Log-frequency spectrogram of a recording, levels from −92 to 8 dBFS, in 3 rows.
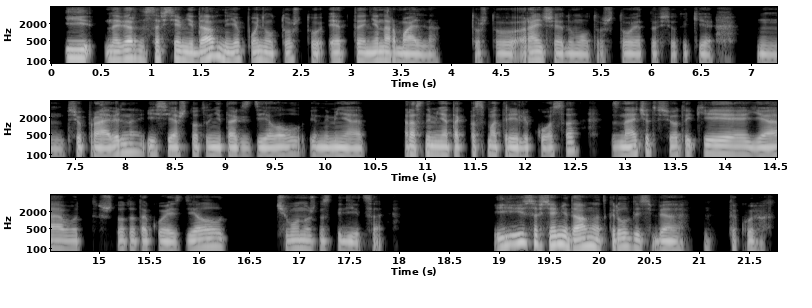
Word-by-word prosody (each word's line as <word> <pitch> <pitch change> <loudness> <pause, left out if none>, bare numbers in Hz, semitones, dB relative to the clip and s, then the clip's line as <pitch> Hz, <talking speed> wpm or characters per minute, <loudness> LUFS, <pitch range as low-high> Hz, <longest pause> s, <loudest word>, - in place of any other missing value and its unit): И, 125 -2 +3
наверно, 110 +2 +4
совсем 115 +1 +1
недавно 110 +6 +5
я 105 +2 +3
понял 105 -3 0
то, 95 +1 -4
что 105 - -5
это 100 0 -1
ненормально. 95 -3 +2 0.3
То, - - -8
что 90 -1 -3
раньше 100 -2 +1
я 90 - +1
думал 90 -1 -2
то, - - -14
что 90 0 -4
это 85 - -5
всё-таки, 85 -2 -8 0.4
м, 85 -2 -4
всё - - -2
правильно, 110 +8 +2
если 95 -1 -3
я 95 - +3
что-то 95 0 -4
не 95 -1 +3
так 95 -1 0
сделал 95 +3 0
и 100 - -5
на 95 0 +2
меня, 90 -1 +2 0.4
раз 100 0 +1
на 110 - +1
меня 95 -2 +3
так 100 0 -2
посмотрели 95 -2 0
косо, 95 +10 -4 0.3
значит 100 +6 +1
всё-таки 105 0 +1
я 95 +2 +2
вот 95 0 -5
что-то 100 0 -6
такое 95 -1 -1
сделал, 115 +6 -1 0.5
чего 100 +1 -3
нужно 95 -1 -3
стыдиться. 90 -2 -5 1.1
И 145 +8 +2
совсем 150 -3 +2
недавно 120 -2 +5
открыл 110 +3 -2
для 110 -2 -2
себя, 95 -2 -1 0.2
м, - - -16
такую 90 -3 -7
100 Hz, 150 wpm, -24 LUFS, 95-110 Hz, 1.1 s, недавно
